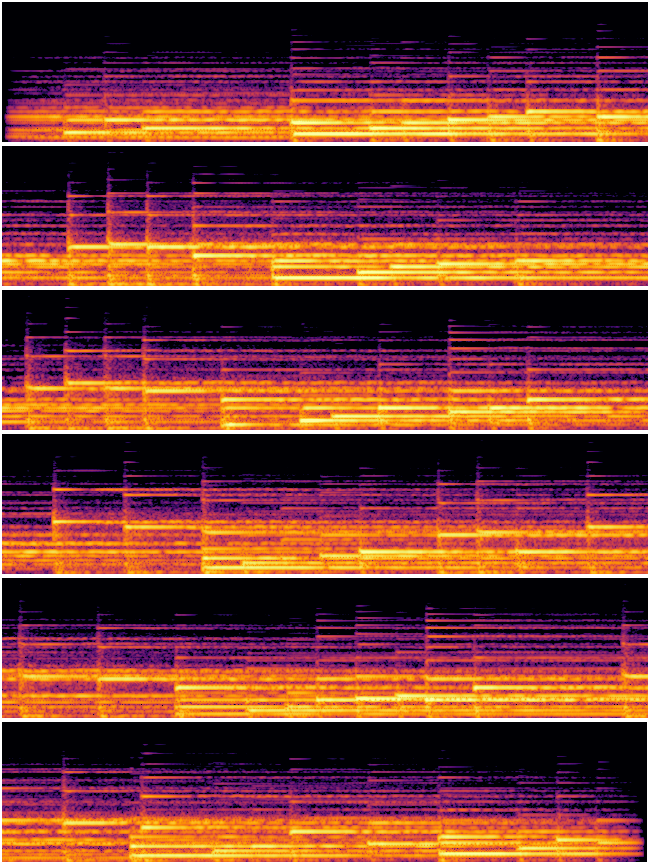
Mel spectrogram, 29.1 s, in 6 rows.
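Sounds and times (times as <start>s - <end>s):
piano music: 0.0s - 29.0s.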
